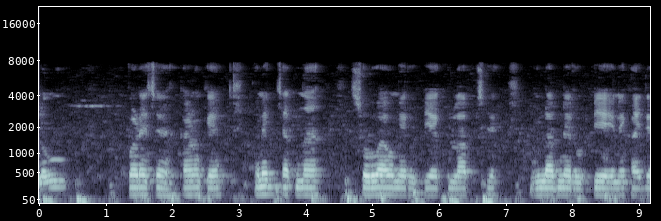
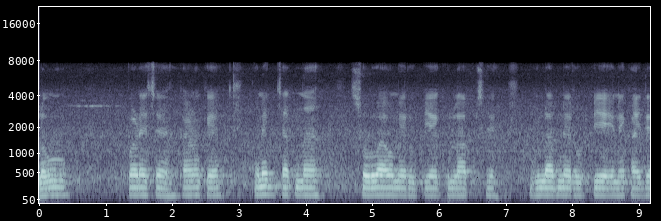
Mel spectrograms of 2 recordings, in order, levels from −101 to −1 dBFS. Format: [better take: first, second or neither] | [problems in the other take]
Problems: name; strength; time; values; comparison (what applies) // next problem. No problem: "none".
second | noise reduction (classical method log-MMSE)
